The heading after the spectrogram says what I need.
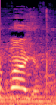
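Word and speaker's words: Broglie: Est-ce que vous savez que l'hôtel de Breuil, qui s'écrit B-R-O-G-L-I, mais qui se prononce hôtel de Breuil, il a été acheté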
